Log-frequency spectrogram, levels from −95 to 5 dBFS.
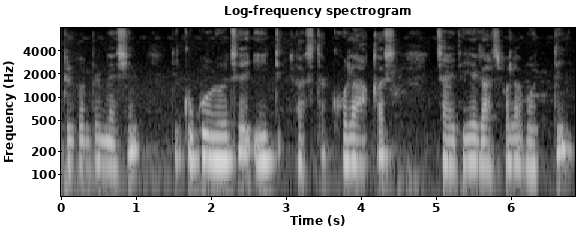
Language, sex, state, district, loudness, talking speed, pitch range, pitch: Bengali, male, West Bengal, Purulia, -27 LUFS, 120 wpm, 135-165 Hz, 145 Hz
